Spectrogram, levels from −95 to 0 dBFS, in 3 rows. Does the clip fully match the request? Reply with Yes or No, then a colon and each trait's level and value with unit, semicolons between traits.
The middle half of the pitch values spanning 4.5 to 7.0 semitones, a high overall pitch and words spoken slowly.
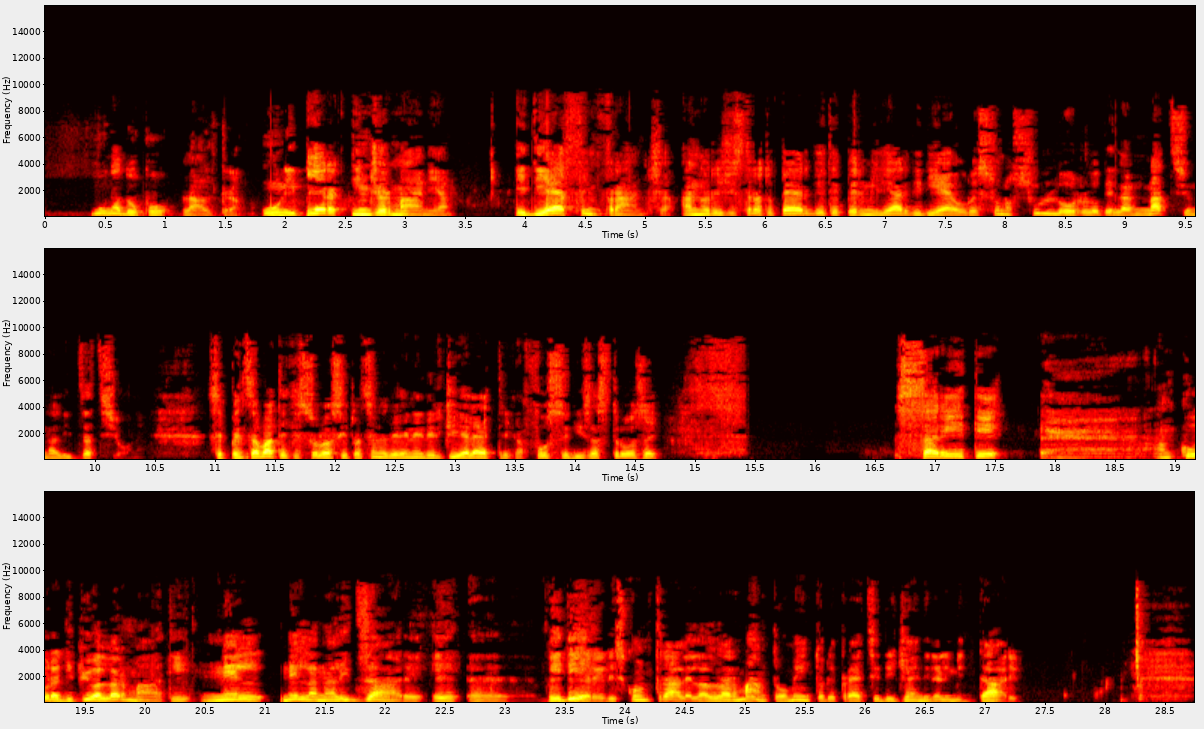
No: average, 4.9 semitones; low, 120 Hz; slow, 105 wpm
